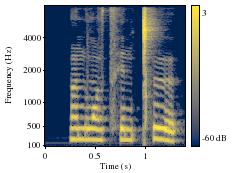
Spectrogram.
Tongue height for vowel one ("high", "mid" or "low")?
mid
